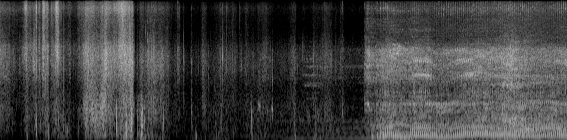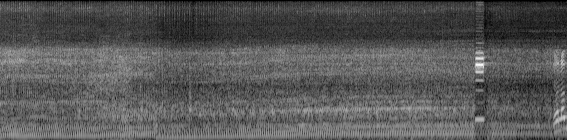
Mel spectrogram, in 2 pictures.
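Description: A motorcycle rides along a mountain road near Nainital, Uttarakhand, its engine droning loudly and steadily with wind rush after a noisy start with rattles and a voice.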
